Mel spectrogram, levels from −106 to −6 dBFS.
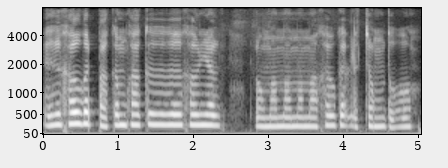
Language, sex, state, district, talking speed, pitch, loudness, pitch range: Wancho, female, Arunachal Pradesh, Longding, 180 wpm, 235 Hz, -17 LUFS, 210-245 Hz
